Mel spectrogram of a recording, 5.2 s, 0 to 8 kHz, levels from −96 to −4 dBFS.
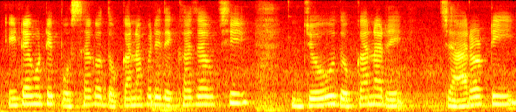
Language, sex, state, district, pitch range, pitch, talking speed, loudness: Odia, female, Odisha, Khordha, 180-215 Hz, 200 Hz, 115 wpm, -15 LUFS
